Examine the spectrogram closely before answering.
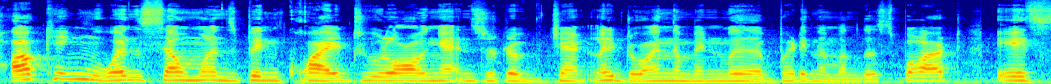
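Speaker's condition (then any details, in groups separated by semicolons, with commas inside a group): Spinocerebellar ataxia type 2, SCA2; tongue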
